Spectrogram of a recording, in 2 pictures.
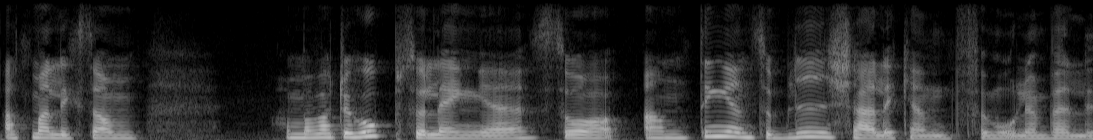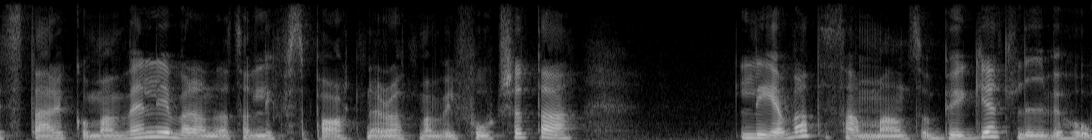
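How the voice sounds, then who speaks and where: A woman's fairly low voice at a fairly quick pace, lively intonation, an ordinary speaking voice, quiet background. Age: 30s. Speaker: podcast co-host. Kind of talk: casual chat.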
